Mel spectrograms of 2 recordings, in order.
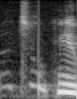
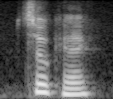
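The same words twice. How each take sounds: First: It is said in a high-pitched soothing voice. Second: It is said in a normal adult pitch. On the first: "the daddy voice" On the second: "the adult voice is out"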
